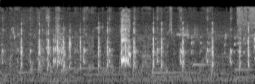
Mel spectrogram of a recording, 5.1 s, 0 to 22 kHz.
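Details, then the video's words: Quốc biển and trích ré lure recording for night netting of migrating birds in March 2024: scattered clipped, nasal notes with a short loud rasping outburst and faint held tones between. "Tiếng Quốc Biển , Trích Ré 2 Con Kêu Bẫy Chim Gìa Và TơVụ Chim Tháng 3 - 2024 Lưới Đêm"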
